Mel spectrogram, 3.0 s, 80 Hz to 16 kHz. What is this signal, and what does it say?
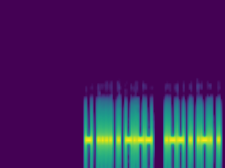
Morse code, heard as a keyed tone, about 44 wpm, 700 Hz. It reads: THEY WERE
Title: Sentences from Top 1500 Words 45wpm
